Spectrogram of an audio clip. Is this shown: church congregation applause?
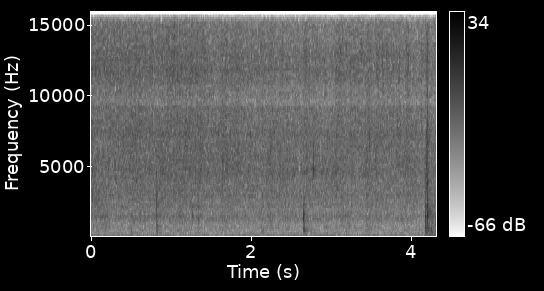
no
